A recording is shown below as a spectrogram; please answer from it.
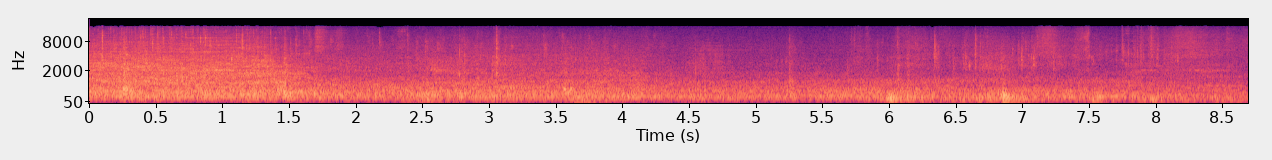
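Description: Steady low noise of a car moving slowly, heard from inside its cabin, with two soft thumps near the end.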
